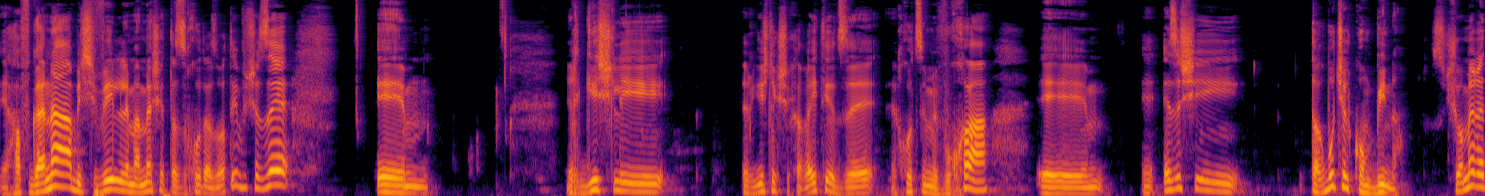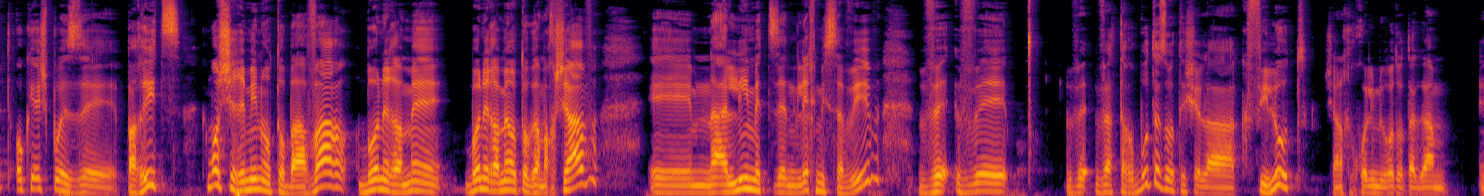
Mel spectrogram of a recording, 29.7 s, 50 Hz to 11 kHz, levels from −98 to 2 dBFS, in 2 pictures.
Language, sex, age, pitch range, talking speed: Hebrew, male, 30-49, 110-165 Hz, 115 wpm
